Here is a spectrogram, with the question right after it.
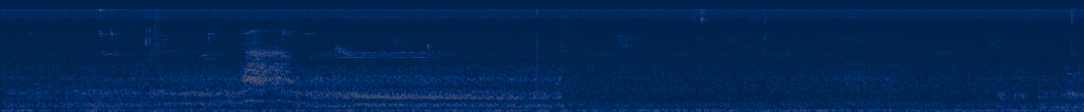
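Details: Cats at play that turns to a fight: one rising then sliding wail near two seconds, drawn into a sustained nasal yowl for about two seconds, followed by quieter rumbling and hum.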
